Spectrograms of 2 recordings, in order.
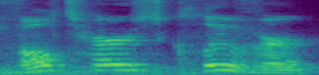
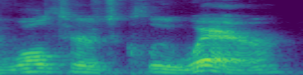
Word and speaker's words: Wolters Kluwer: CT Corporation System, a Wolters Kluwer company. Now, the reason why I say it like that instead of Wolters Kluwer is because, as we'll find out later, that is a Dutch corporation, which owns equally the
